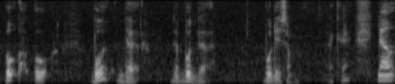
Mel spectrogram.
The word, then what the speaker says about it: Buddha: is often mispronounced as Buddha or Buddhism. Here we've got a case of the short U being mispronounced as a long U. So it's actually not Buddha, nor is it Buddhism, it's Buddhism. Buddha, the Buddha, Buddhism.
